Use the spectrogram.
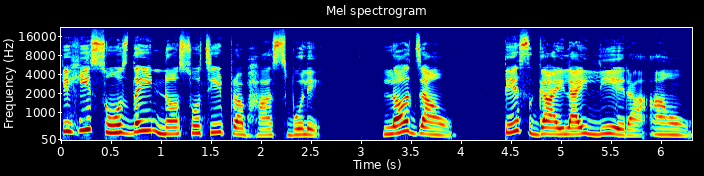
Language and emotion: Nepali, neutral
